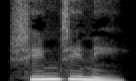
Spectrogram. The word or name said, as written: ಶಿಂಜಿನಿ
